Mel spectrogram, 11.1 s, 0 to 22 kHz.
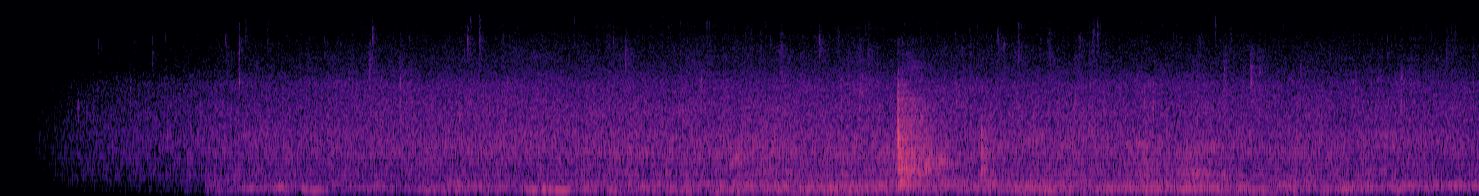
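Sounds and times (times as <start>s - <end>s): rain: 0.1s - 11.0s.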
